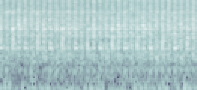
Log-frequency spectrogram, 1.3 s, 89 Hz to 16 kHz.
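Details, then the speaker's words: 2016 Isuzu Panther LS Turbo diesel, first owner, sealed factory engine, hot: quick even diesel clatter at steady idle after revving, no knock or miss, no smoke at all. "ya tidak ngasap sama sekali mesinnya dijamin istimewa Lur mesinnya 9,5 nilainya jamin"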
